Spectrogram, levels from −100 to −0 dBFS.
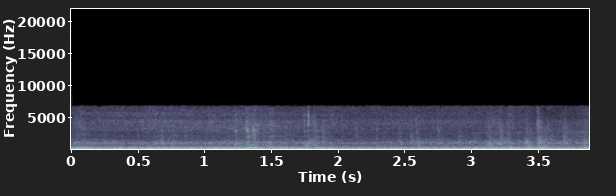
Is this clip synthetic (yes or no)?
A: yes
